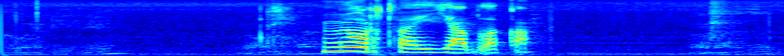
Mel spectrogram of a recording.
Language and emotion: Russian, neutral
